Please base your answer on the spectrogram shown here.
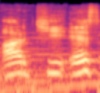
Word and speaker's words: RKS: Aslında RKS, Arceus gibi okunuyor.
